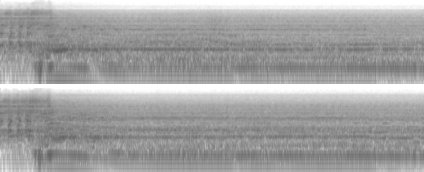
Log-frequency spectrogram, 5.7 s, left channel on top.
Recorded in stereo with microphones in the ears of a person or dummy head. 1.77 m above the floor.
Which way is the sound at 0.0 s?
75° right (ahead or behind).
